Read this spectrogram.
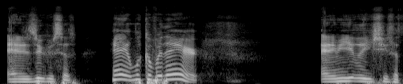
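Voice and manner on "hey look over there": high, put-on distraction; high character voice. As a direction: squeak it out as a trick. Izuku trying a distraction.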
